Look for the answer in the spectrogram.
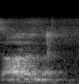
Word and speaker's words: Ananda: It's not Ananda, it's Ananda. Long first day. Sachit Ananda Vigraha, not Sachit Ananda. Right? Indian voice? Sachit Ananda. That long mark is there over the A for a reason.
